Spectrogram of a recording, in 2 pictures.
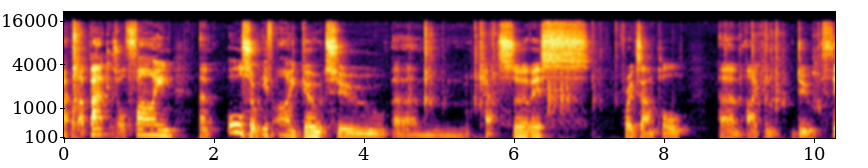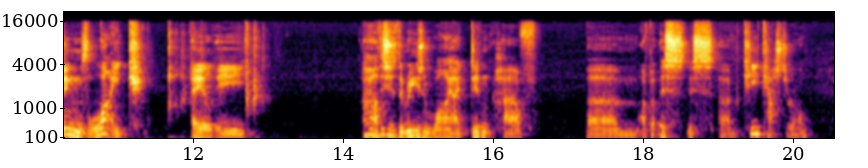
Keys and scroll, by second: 0.0 u, 4.6 ctrl+p, 5.1-7.0 typing, 8.7-12.7 typing.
